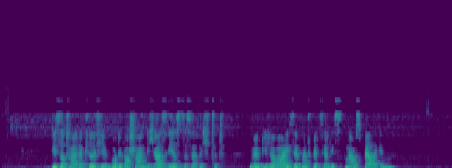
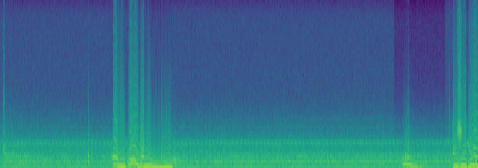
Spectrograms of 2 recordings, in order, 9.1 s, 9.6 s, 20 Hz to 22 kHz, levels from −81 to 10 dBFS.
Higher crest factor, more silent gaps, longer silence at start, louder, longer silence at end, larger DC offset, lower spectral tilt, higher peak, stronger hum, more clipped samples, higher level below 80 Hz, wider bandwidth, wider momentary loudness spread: first, 18 dB vs 6 dB; neither; first, 1.05 s vs 0 s; second, -29 LUFS vs -12 LUFS; first, 1.15 s vs 0 s; neither; first, -5 dB/octave vs -3.5 dB/octave; second, -12 dBFS vs -6 dBFS; neither; neither; second, -74 dBFS vs -36 dBFS; second, 9.6 kHz vs over 20 kHz; about the same, 9 LU vs 8 LU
